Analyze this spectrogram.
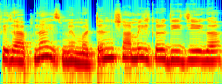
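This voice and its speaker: A woman's dark, mellow tone at a fairly slow pace. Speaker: homemaker cooking vlogger. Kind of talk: cooking vlog narration. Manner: casual, conversational with fillers.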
